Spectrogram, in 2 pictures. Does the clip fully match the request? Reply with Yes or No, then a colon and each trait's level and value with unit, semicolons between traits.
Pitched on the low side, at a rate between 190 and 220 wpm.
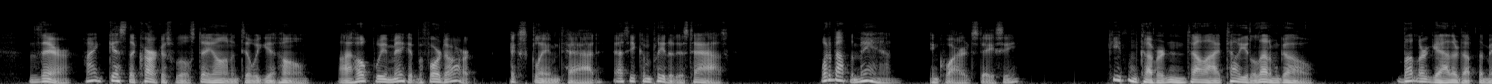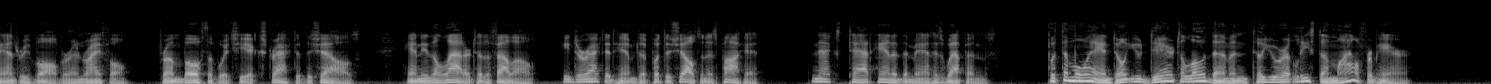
Yes: very low, 90 Hz; average, 200 wpm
